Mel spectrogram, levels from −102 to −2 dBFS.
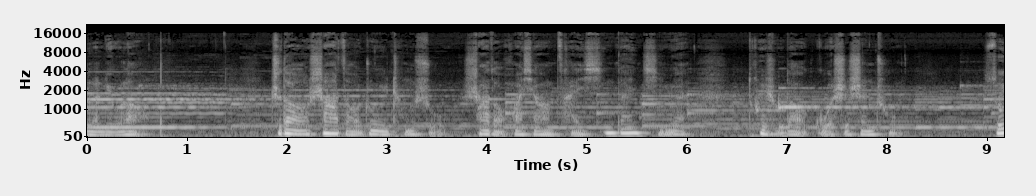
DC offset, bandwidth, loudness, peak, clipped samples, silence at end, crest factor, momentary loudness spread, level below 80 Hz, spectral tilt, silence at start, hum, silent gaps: under 0.1%; 16.5 kHz; -30 LUFS; -12 dBFS; under 0.1%; 0 s; 18 dB; 14 LU; -46 dBFS; -6 dB/octave; 0 s; none; none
